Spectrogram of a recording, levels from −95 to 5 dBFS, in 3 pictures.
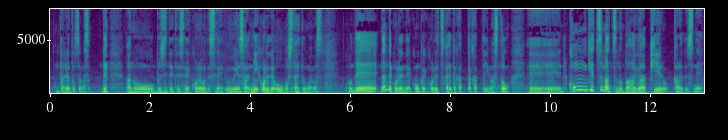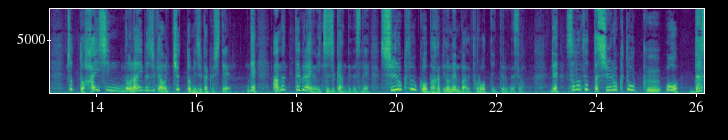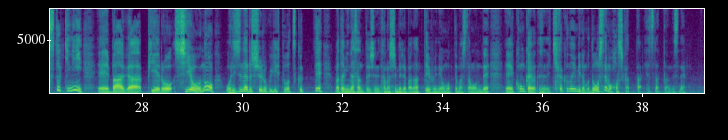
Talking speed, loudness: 400 characters per minute, -18 LUFS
